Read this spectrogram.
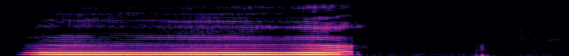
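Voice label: "re4", Mandarin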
